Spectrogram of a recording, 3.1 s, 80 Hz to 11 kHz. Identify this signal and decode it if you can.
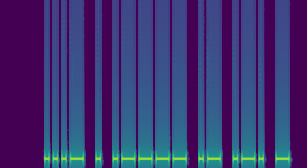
Morse code, heard as a keyed tone, about 28 wpm, 700 Hz. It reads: VE1ART
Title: DXCC-100 Call Signs - 6 Characters - Repeated 3x - 28wpm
